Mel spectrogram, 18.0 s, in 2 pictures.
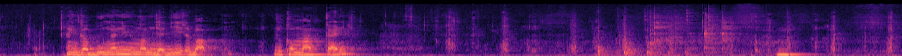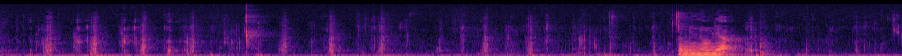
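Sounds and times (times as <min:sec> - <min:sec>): man chewing crunchy food: 0:00.0 - 0:00.7, 0:02.2 - 0:18.0
man humming mm: 0:07.6 - 0:08.3.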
